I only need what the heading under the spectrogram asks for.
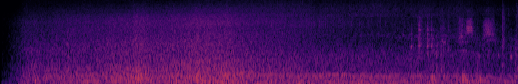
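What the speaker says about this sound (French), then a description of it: "une tempête s'abat sur les Cyclades" A storm driven by the Meltem north wind batters the Cyclades, loud continuous roar of wind and crashing surf with heavy gust noise on the microphone, steady throughout.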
